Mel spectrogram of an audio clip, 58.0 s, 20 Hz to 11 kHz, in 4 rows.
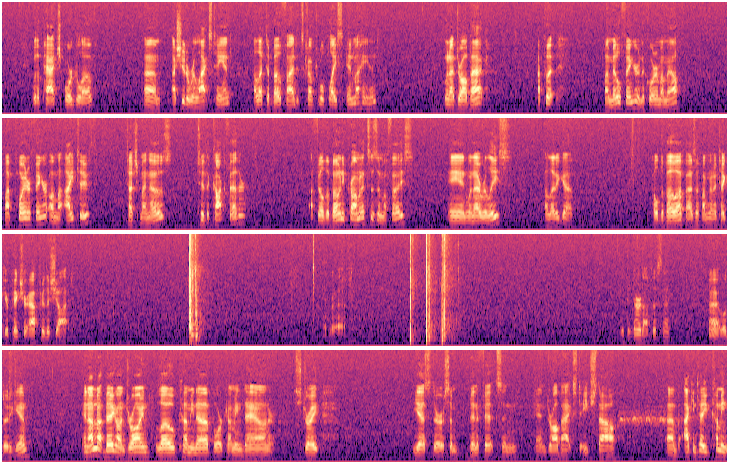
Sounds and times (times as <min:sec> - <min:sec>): Arrow: 0:32.7 - 0:33.2, 0:37.2 - 0:38.2.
